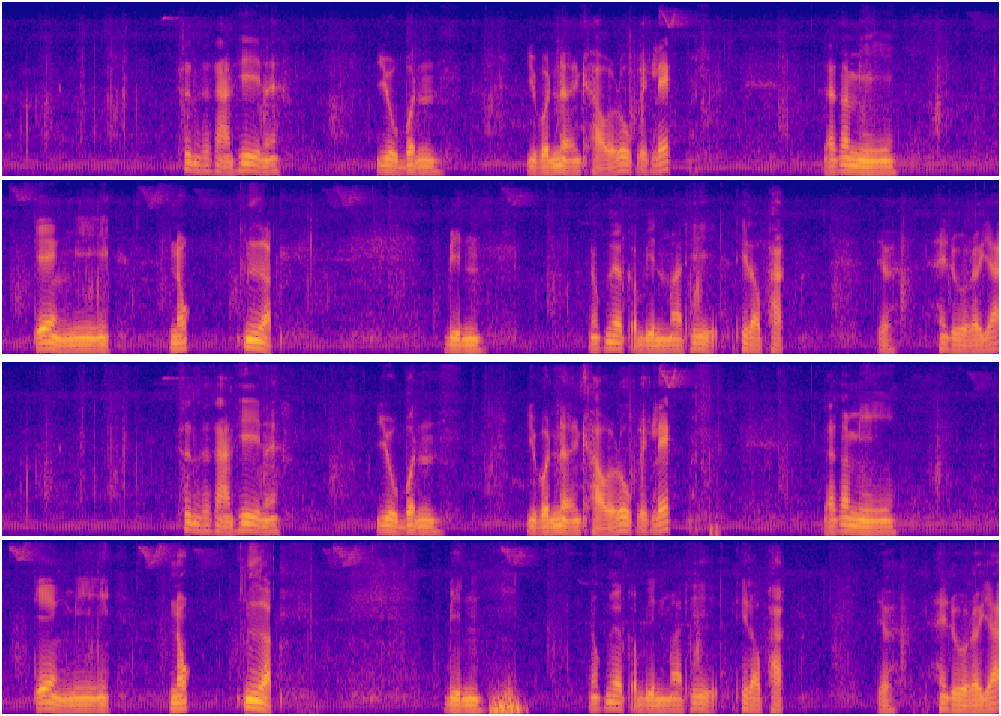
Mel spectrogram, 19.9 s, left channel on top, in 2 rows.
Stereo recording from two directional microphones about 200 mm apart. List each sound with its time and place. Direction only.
1.8 s speech: 25° right (ahead or behind)
8.2 s speech: 10° right (ahead or behind)
10.5 s speech: 5° left (ahead or behind)
11.6 s speech: 20° right (ahead or behind)
13.6 s a sound: 20° right (ahead or behind)
14.4 s speech: 15° right (ahead or behind)
15.8 s speech: centre (ahead or behind); by 19.9 s 20° right (ahead or behind)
